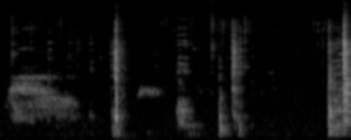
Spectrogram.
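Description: Metal spatulas clacking and tapping against a steel flat-top griddle plate while an omelet is folded: a short rasping scrape in the first second, then several sharp separate clacks.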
